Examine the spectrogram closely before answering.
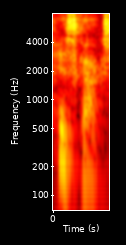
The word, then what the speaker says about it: Hiscox: name, then paused, and then very tentatively started, "His Cox?" By about the third or fourth time, I chimed in with a pretty quick "Hiscox," just like it's spelled. Because honestly, a pause in the middle, not good.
